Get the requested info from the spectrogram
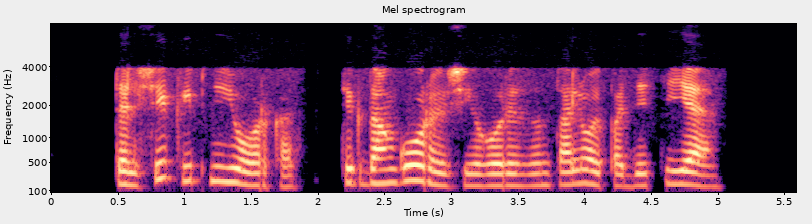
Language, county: Lithuanian, Panevėžys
